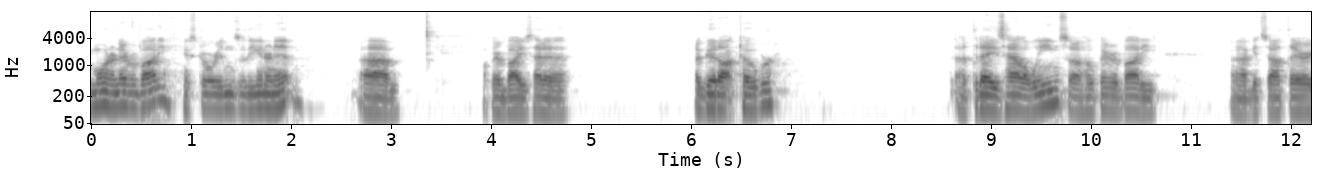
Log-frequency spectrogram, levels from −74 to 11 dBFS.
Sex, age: male, 20-39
